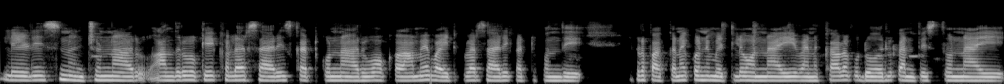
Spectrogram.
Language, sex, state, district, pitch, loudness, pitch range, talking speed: Telugu, female, Andhra Pradesh, Visakhapatnam, 190 Hz, -17 LUFS, 180-195 Hz, 125 wpm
